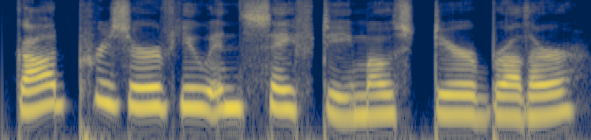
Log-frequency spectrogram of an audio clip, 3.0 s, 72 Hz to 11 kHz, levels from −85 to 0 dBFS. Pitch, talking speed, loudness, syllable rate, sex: 210 Hz, 160 wpm, -17 LUFS, 4.7 syllables/s, female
